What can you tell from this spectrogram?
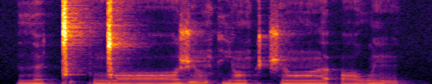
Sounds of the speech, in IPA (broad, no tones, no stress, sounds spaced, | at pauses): ð ʏ ǀ ḭ k ŋ͡ǀ ɔː ʒ õ k j ɔ̃ k t͡ʃ ɔ̃ː ɐ̯ ʔ ɔ w ĩ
